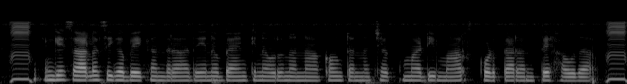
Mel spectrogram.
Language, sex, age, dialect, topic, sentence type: Kannada, female, 25-30, Central, banking, question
